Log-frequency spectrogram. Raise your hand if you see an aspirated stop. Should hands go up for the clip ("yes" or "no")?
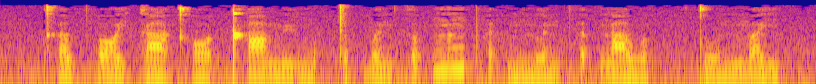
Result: yes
